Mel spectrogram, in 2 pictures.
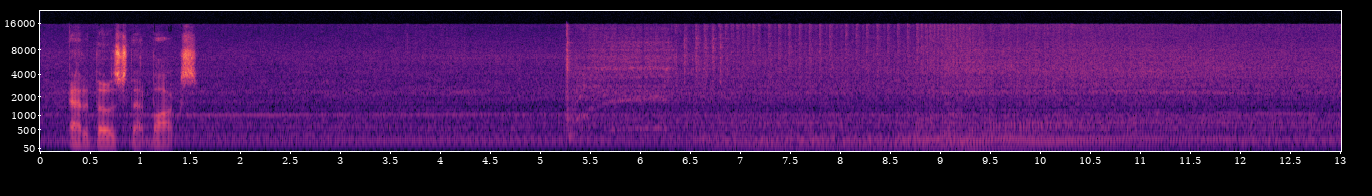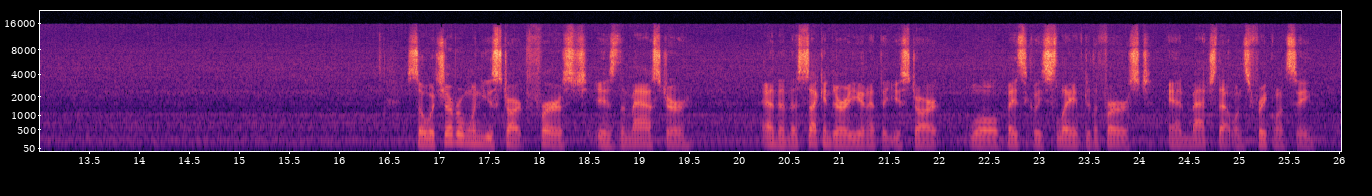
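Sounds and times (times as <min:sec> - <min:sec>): generator engine running: 0:00.0 - 0:26.0
steady engine hum: 0:00.0 - 0:26.0.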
